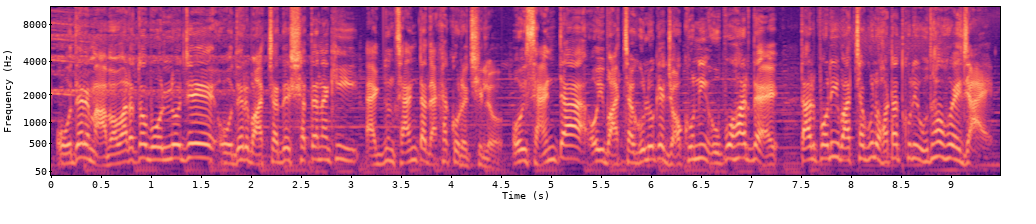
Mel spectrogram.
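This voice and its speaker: Man playing a high-pitched deferential police constable. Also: animated, fairly quick, faint music behind. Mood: deferential, wary. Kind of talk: animated story voice acting.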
